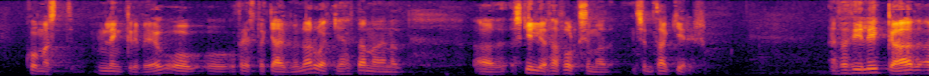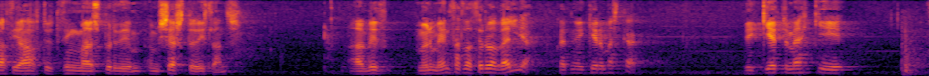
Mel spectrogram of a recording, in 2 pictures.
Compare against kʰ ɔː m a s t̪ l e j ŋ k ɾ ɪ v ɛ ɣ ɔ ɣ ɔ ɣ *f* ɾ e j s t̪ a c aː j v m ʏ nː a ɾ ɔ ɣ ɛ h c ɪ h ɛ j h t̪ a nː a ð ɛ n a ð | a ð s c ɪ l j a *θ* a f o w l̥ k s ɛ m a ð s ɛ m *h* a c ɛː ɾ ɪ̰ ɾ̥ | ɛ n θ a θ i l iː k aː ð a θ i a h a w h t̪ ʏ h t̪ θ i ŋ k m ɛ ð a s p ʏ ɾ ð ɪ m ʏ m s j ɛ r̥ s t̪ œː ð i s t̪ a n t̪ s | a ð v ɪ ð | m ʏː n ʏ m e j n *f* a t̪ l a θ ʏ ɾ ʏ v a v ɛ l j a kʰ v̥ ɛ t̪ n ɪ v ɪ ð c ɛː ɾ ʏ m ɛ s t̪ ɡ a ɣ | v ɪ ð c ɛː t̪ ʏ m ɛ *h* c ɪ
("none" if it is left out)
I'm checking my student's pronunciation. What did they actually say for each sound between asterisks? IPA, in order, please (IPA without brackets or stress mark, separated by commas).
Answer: f, θ, θ, θ, h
